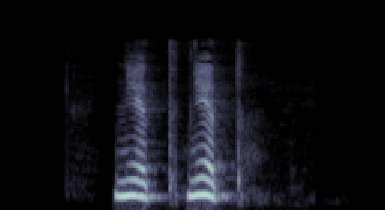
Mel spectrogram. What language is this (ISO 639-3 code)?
chm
